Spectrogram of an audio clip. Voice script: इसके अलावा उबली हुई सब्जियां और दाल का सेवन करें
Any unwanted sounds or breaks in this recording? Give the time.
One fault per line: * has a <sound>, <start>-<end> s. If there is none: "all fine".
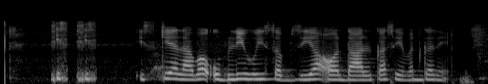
* has a laugh, 0.5-1.0 s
